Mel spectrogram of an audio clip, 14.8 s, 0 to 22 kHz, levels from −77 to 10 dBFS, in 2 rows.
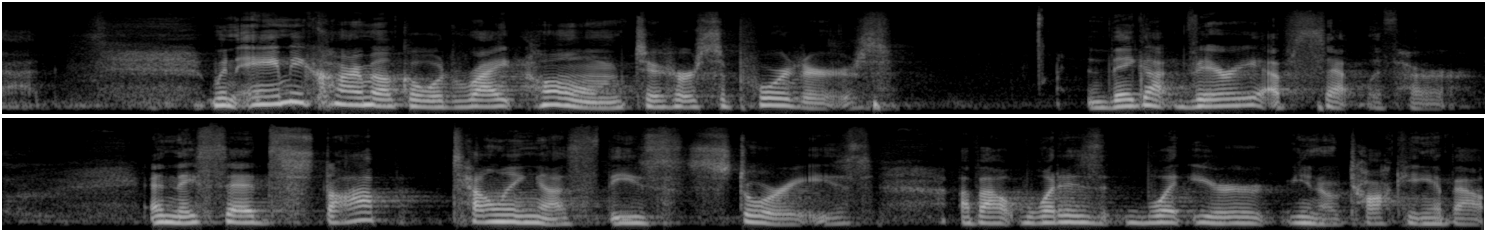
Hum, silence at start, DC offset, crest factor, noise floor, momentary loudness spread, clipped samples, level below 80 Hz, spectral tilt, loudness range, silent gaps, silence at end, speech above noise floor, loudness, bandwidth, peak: none; 0 s; under 0.1%; 20 dB; -58 dBFS; 19 LU; under 0.1%; -78 dBFS; -4.5 dB/octave; 5 LU; none; 0 s; 35 dB; -23 LUFS; 17 kHz; -4 dBFS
